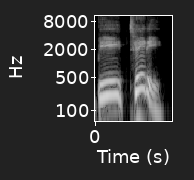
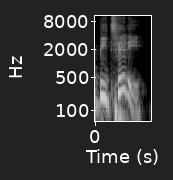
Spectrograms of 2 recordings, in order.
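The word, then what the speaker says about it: BTIDY: It's It's pronounced B titty. Oh, B T I D Y is B titty.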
